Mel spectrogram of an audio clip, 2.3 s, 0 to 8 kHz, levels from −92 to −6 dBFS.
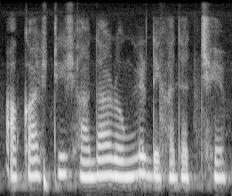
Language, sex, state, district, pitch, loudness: Bengali, female, West Bengal, Alipurduar, 200 Hz, -18 LUFS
